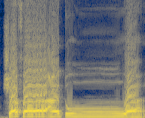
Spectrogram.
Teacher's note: Kemudian pada lafal tun ketemu waw lagi sama sebagaimana syai'an, yaitu ada idgham bi gunnah, cara membacanya ditahan suara wawnya, syafa'atu wa, sambil dimasukkan ke rongga hidung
